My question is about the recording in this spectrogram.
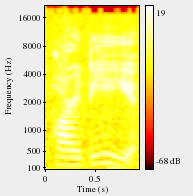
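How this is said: The middle t sounds like a soft d. "we would say party"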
